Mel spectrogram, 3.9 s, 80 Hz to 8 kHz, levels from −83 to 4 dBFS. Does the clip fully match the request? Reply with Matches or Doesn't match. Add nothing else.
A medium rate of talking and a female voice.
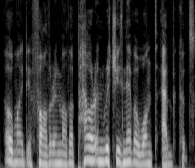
Doesn't match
